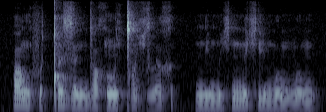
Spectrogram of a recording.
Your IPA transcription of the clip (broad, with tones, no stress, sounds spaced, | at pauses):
ɒ˦˨ ŋ f ə˦ ǃ ə˦ z ə˨ n d ɒ˦ x õ˦ ǀ ɒ˨ ç lː ʌ˦ x | n i˨ m i˦ ç nː ə˦ ç ɾ i˨ m o˦˨ mː o˦ m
